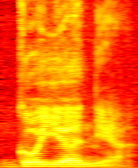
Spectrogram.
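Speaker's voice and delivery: Goiânia said goy-AH-nee-ah, stress on the second syllable; Portuguese pronunciation. Shown as a demonstration. Teacher models the capital of Goiás for students, stressing ÂN. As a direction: say Goiânia with the weight on ÂN. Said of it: "break it down".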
